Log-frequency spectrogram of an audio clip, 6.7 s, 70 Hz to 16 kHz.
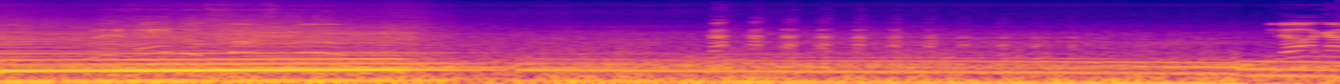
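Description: A twin-screw supercharged BMW E46 330i drives with a loud, droning engine and whining pitch, heard from inside the car, while someone talks over it.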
